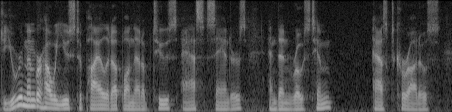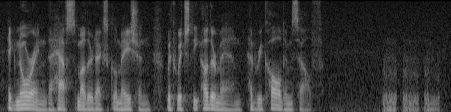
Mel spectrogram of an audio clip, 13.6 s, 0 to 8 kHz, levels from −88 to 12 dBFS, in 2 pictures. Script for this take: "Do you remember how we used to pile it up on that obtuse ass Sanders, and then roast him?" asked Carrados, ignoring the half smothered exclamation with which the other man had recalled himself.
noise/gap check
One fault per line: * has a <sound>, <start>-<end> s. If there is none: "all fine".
* has a laugh, 12.5-13.4 s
